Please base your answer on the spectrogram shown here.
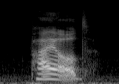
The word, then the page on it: piled: American English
